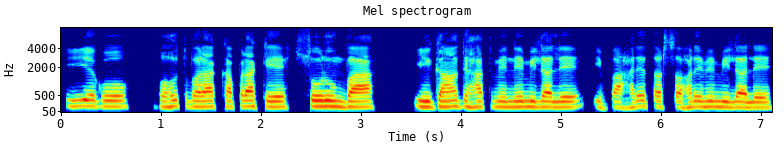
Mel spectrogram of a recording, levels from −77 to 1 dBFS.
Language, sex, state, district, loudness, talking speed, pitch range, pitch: Bhojpuri, male, Bihar, Saran, -17 LUFS, 175 wpm, 150-155 Hz, 150 Hz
